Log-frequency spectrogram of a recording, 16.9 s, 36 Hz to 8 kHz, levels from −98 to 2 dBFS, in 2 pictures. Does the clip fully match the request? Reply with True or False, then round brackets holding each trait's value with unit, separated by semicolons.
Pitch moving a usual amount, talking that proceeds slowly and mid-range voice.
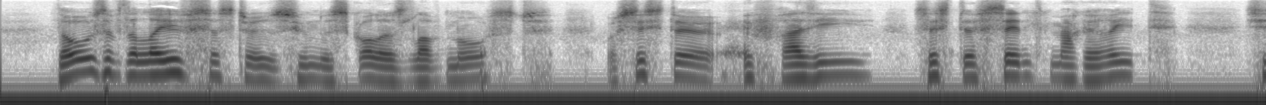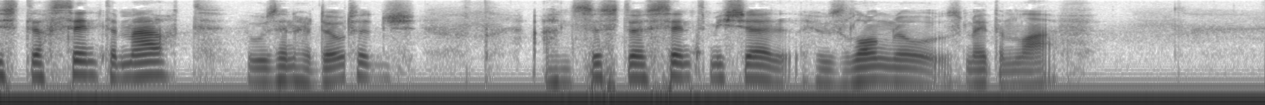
True (4.3 semitones; 120 wpm; 145 Hz)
